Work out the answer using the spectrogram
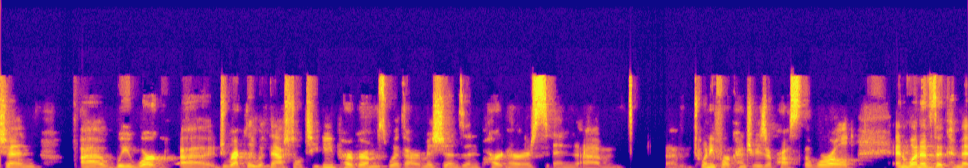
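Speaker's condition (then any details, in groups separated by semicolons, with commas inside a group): No condition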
